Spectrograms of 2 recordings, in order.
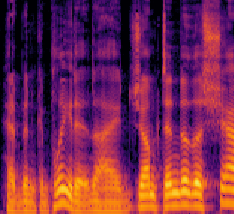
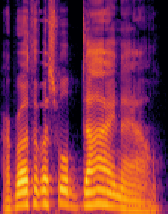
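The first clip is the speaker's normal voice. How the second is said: lightly voiced bird, higher and firm; a hint of a bird voice laying down the rule; bird stating flatly; 8 semitones higher, 4 dB louder than usual. Big bird coldly reminding the narrator, lightly voiced. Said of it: "the big bird stated flatly".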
